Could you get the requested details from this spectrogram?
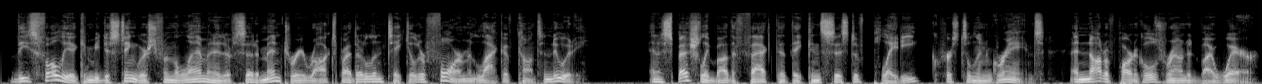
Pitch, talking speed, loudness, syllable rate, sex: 105 Hz, 180 wpm, -17 LUFS, 5.8 syllables/s, male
